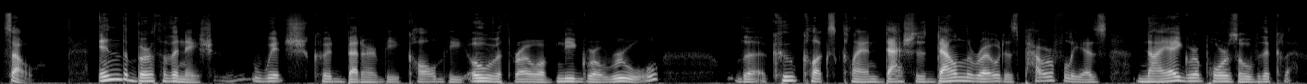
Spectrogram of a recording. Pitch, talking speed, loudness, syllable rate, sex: 140 Hz, 150 wpm, -22 LUFS, 4.0 syllables/s, male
